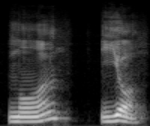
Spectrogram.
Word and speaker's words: моё: Моё. Моё ends in yo. And all words having letter yo within, the letter yo is always emphasized.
